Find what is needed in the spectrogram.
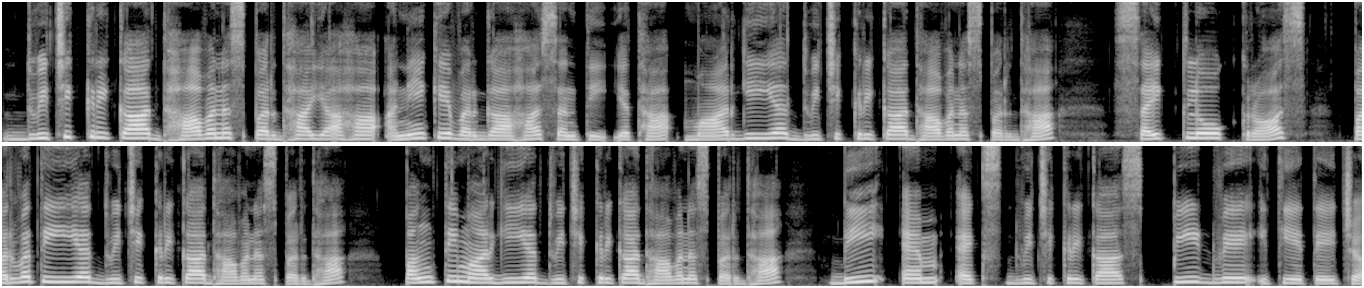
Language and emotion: Sanskrit, neutral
